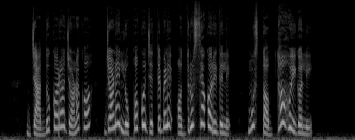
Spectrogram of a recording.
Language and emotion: Odia, surprised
